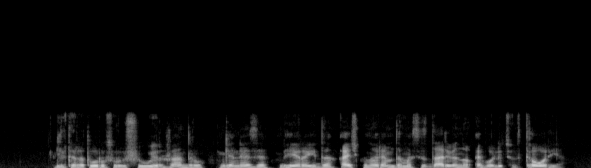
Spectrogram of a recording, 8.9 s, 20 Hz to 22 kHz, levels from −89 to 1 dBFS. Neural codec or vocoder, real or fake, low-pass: none; real; 7.2 kHz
